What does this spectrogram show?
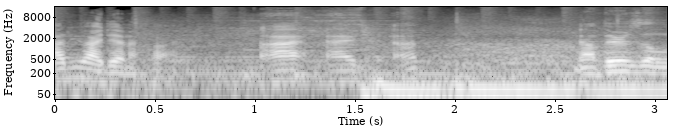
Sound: audience gasps

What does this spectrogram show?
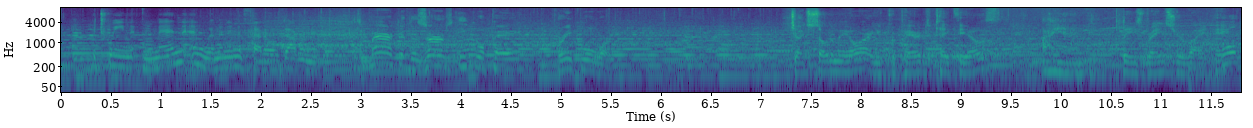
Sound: cheers & applause

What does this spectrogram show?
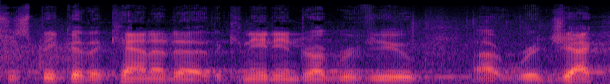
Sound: applause

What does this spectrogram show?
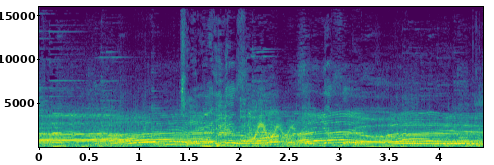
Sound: criticism and jeering

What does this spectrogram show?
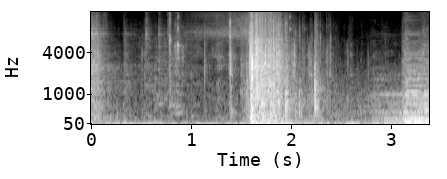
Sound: door slams

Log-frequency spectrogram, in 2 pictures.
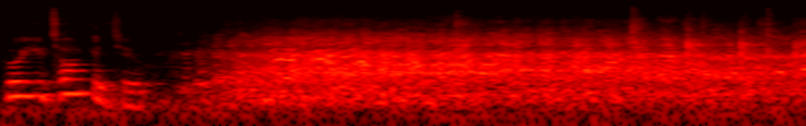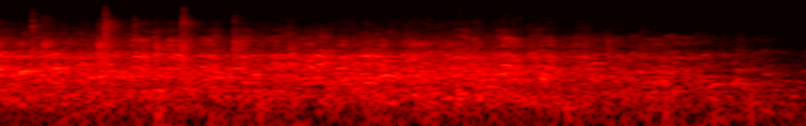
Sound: audience laughing

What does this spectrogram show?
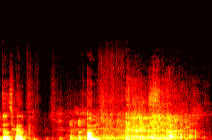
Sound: more laughter

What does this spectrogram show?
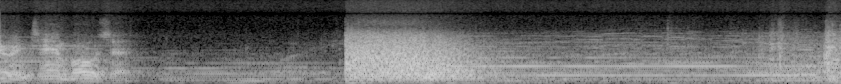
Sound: gun firing

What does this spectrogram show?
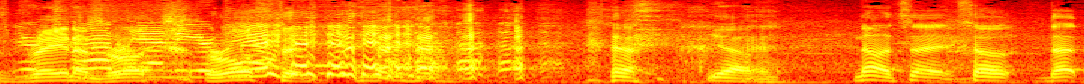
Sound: panel laughs

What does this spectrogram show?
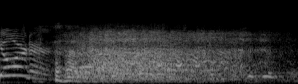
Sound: laughter

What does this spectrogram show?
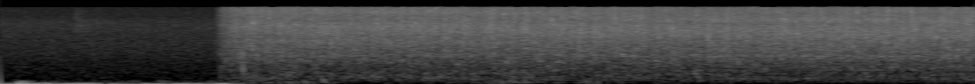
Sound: water burbling

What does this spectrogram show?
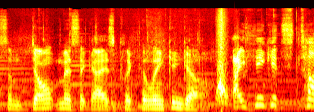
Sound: swooshing

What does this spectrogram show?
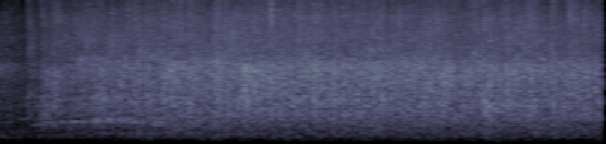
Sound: audience applauding

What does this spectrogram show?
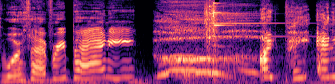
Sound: gasping

